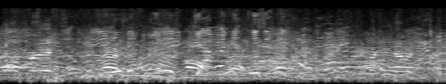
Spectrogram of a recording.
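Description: A crowd of spectators chatters and calls out nearby outdoors.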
